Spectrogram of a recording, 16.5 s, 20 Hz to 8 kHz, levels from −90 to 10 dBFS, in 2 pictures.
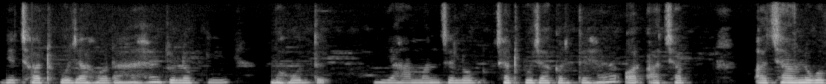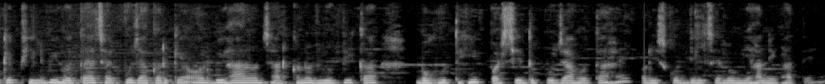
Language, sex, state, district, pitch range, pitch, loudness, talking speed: Hindi, female, Bihar, Sitamarhi, 195-210 Hz, 200 Hz, -25 LUFS, 180 wpm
